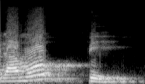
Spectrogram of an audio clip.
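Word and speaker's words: रामोऽपि: पद बन जाएगा आपके रामो पी। ठीक है, अच्छा ये अवग्रह जो है वो उच्चारित नहीं होता है, तो पूरा पद इसको हम कैसे उच्चारण करेंगे, तो हो जाएगा रामोपी।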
